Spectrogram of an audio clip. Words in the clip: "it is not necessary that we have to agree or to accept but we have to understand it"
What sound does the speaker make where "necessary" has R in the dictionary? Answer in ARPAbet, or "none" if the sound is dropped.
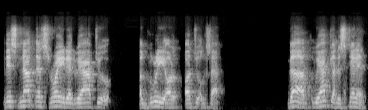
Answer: none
